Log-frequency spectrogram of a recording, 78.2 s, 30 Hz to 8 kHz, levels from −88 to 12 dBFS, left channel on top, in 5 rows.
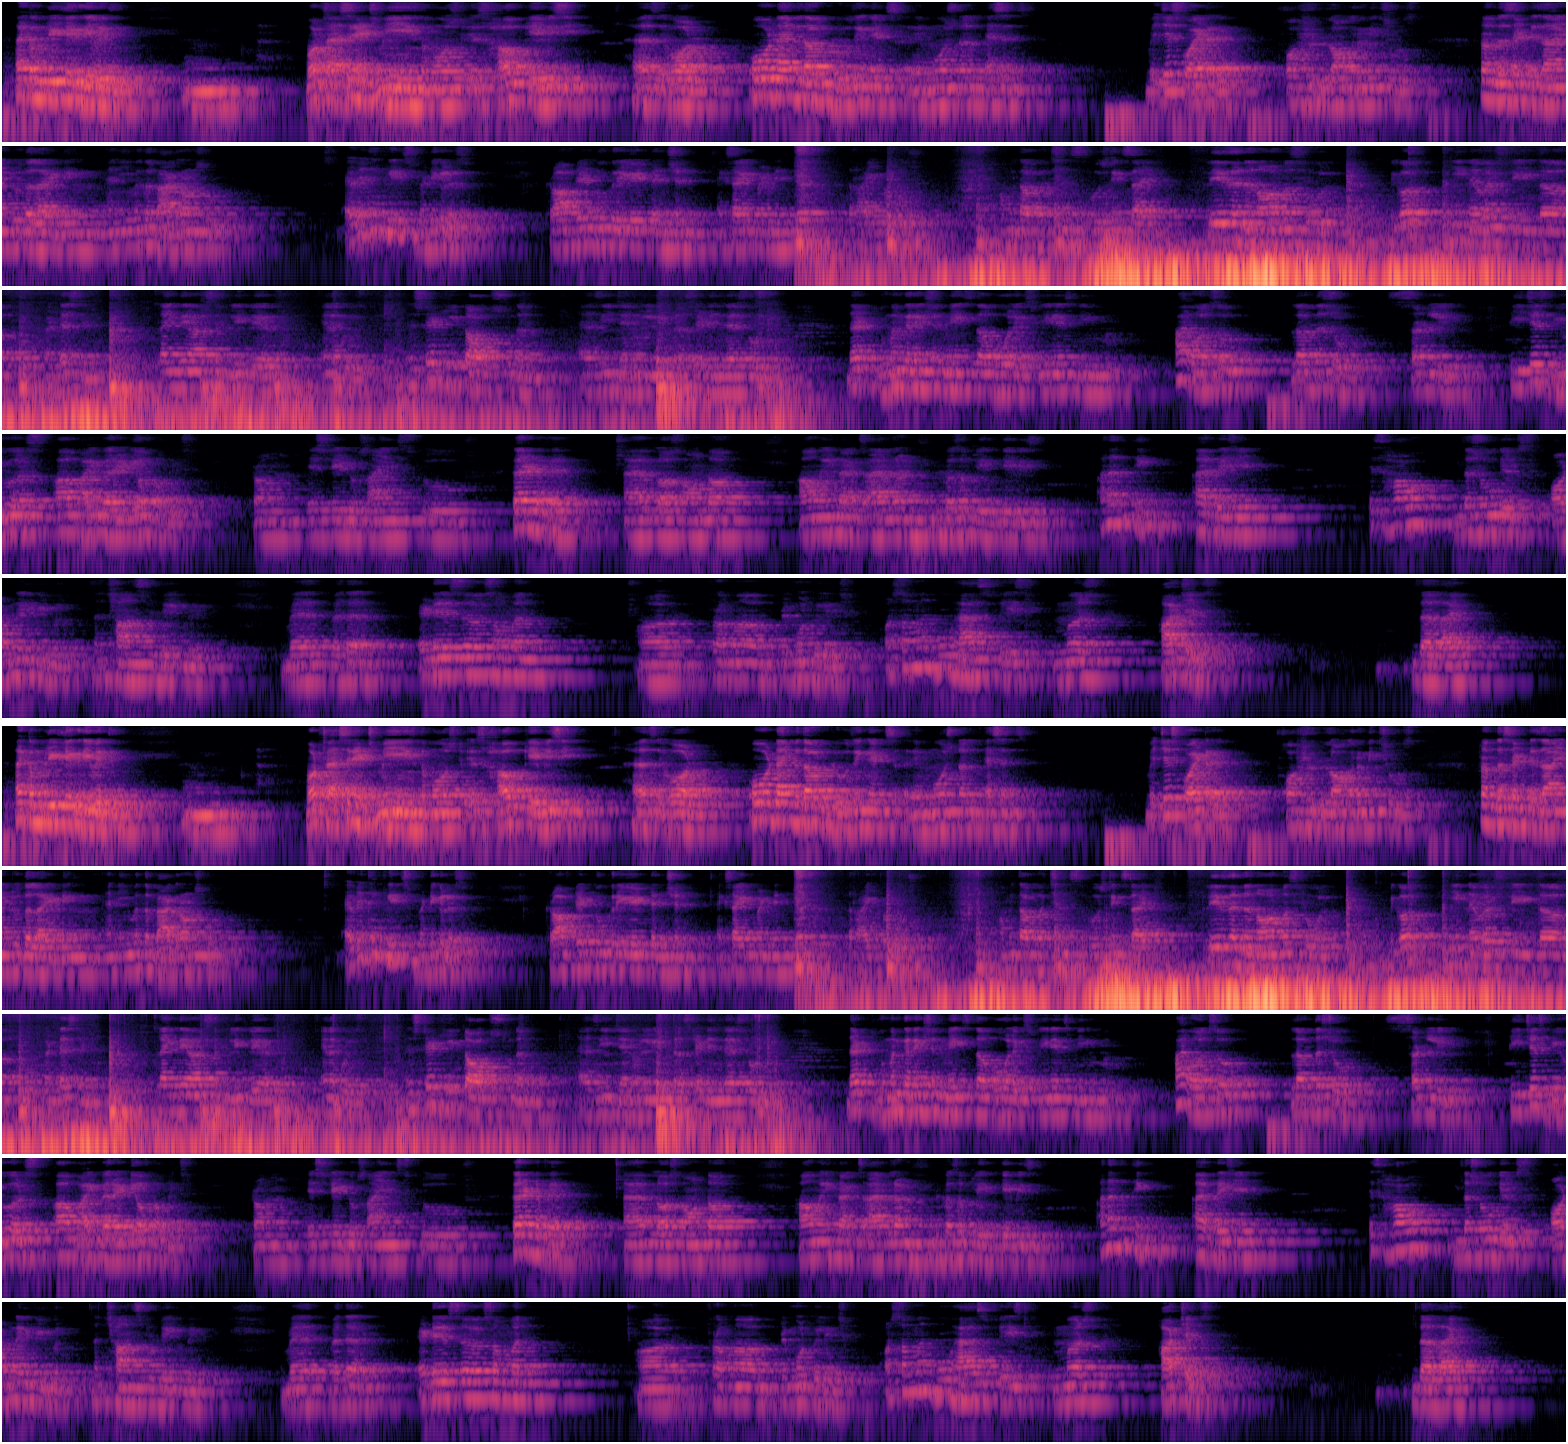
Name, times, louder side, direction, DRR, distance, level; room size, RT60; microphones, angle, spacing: voice 1, 0.1-1.3 1.8-2.3 3.0-5.8 6.2-7.0 7.5-10.2 11.4-12.3 12.8-14.1 14.8-17.8 19.1-20.3 21.1-23.8 24.1-24.9 25.6-27.2 27.6-29.0 29.2-29.8 30.1-31.4 31.7-32.2 32.8-34.1 34.5-34.9 35.3-36.6 37.0-39.4 39.7-42.4 43.0-43.7 44.2-44.8 45.1-45.9 46.4-48.8 49.4-51.5 52.0-52.6 53.1-54.3 54.9-57.3 57.9-58.5 58.8-59.5 60.6-64.5 65.3-66.3 66.7-68.0 68.9-69.4 69.7-71.0 71.4-73.5 74.1-74.6 76.7-77.3, right 1 dB, 65° right, 0 dB, 1.0 m, -34 dB
sound 1, 23.6-36.7 37.4-37.5 37.8-38.1 38.4-39.1, right 1 dB, 40° right, 0.8 m, -23 dB
7.0 x 3.3 x 5.5 m, 1.3 s
head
